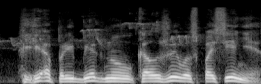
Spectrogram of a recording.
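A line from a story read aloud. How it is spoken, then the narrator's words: Laughing confession. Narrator (Russian): смеясь признался доктор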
